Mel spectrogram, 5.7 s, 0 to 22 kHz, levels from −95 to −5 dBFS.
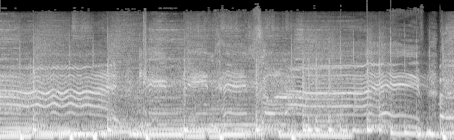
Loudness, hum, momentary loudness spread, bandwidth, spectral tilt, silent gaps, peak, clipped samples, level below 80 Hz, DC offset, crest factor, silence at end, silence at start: -11 LUFS; none; 2 LU; 18 kHz; -4.5 dB/octave; none; 0 dBFS; under 0.1%; -22 dBFS; under 0.1%; 10 dB; 0 s; 0 s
